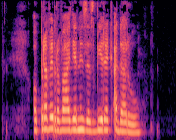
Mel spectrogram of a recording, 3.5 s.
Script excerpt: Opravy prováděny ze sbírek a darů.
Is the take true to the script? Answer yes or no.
yes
